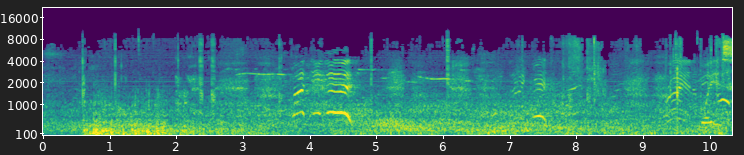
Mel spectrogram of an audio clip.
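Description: Low, steady wind rumble on the camera microphone with scattered handling knocks, and a distant voice calling out about four seconds in.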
